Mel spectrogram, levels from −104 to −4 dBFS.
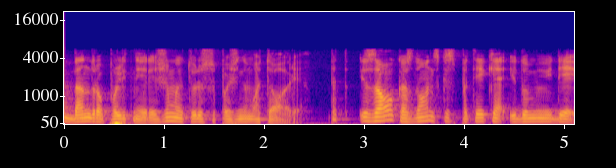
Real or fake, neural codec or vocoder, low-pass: real; none; 5.4 kHz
